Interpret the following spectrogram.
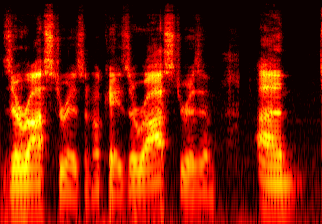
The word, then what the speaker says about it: Zoroastrianism: How is it pronounced? Zoroastrianism? Yeah, it's Zoroastrianism. Zoroastrianism. Okay, Zoroastrianism.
